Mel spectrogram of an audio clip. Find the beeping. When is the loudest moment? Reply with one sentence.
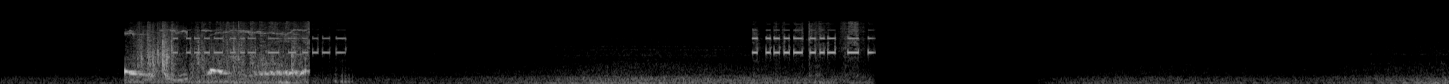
The volume of the beeping peaks at 8 seconds.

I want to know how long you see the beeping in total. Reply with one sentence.
The beeping can be heard for 3 seconds in total.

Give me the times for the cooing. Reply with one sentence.
The cooing can be heard from 1.2 to 3.1 s.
